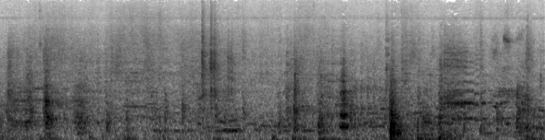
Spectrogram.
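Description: Brief scattered voices and handling noises of people moving about a room, with a few light knocks and one sharp knock shortly before six seconds in.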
